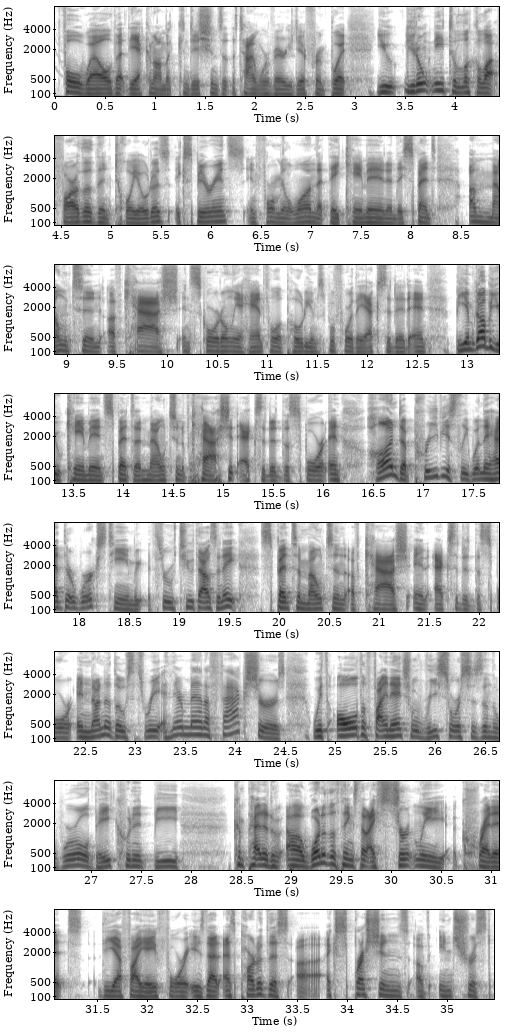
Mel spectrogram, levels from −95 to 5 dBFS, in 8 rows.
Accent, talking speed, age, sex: American, 210 wpm, 30-49, male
